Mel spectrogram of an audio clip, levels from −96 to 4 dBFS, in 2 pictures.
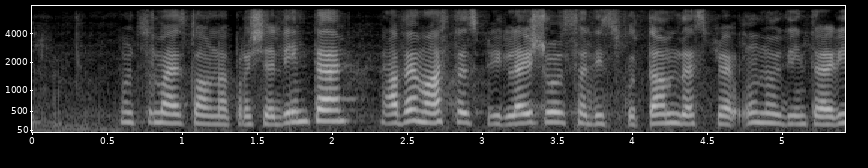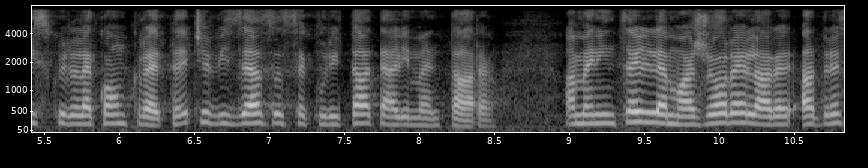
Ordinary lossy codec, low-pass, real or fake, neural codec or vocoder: none; 7.2 kHz; fake; codec, 24 kHz, 6 kbps, HILCodec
